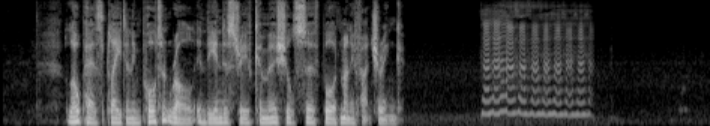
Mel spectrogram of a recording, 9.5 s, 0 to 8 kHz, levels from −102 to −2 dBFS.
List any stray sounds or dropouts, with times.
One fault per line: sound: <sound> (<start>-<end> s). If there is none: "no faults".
sound: laugh (6.4-7.9 s)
